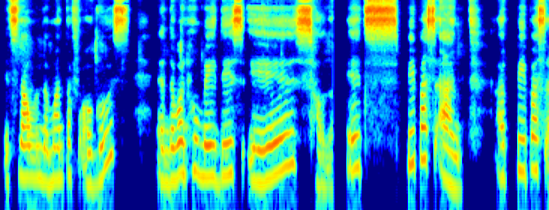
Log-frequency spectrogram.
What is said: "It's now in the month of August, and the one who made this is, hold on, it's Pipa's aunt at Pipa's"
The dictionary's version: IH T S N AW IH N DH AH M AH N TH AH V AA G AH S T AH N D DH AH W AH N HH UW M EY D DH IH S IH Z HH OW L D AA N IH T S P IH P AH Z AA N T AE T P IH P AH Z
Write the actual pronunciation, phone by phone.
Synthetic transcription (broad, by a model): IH T S N AW IH N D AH M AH N T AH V AA G AH S T AH N D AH W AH N HH UW M EY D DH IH S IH S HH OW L AA IH T S P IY P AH S AA N T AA P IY P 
